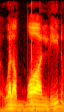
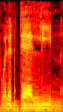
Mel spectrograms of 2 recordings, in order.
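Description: First: The key consonant is said as an emphatic sound. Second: The key consonant is said as a plain d. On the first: It means those who went astray. The speaker calls it right. "au lieu de dire waladallin" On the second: It suggests a word related to guidance. The speaker calls it wrong. "vous dites waladdallin, parce que le mot dallun, dalin, ça vient du mot guide"

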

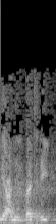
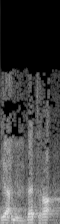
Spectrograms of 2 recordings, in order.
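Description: First: The last word ends with a different vowel. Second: The last word ends with an 'a' vowel. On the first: The word is quoted as it stands, ungoverned. The speaker calls it wrong. "لا تقل يعني البدري" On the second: The word is governed by the verb before it. The speaker calls it right. "أنا عندي منصوبة يعني البدر"

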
